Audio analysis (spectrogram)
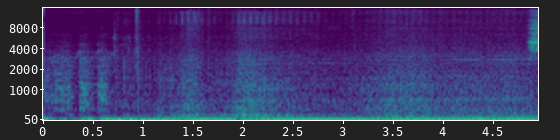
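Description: A skid steer's engine idling in a loud, steady low rumble with a slight rise early on, close by and unbroken, no speech over it.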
